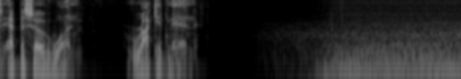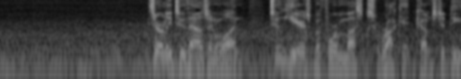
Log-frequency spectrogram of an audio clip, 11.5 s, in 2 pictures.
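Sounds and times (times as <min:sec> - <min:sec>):
speech: 0:00.0 - 0:02.6, 0:07.6 - 0:11.5
car driving down the Long Island Expressway in Queens New York at night: 0:03.4 - 0:11.5.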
